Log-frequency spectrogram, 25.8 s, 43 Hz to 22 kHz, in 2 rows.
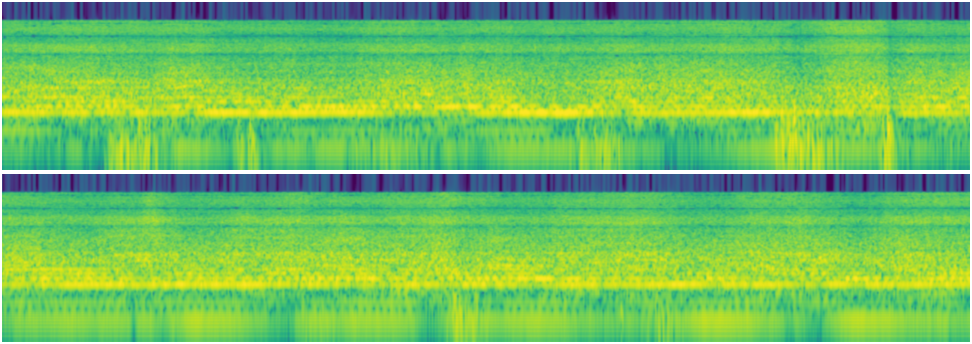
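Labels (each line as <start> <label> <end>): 0.0 A mechanical and rhythmic hum from a vacuum cleaner indoors. 25.8
1.4 Wind blows, creating a deep rumbling sound. 2.2
10.4 Wind blowing, creating a deep rumbling sound. 12.1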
